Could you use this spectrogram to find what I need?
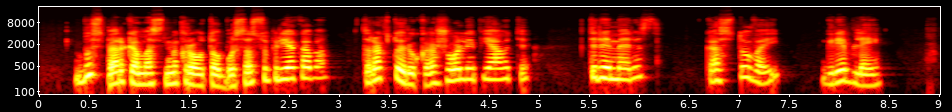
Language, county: Lithuanian, Kaunas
